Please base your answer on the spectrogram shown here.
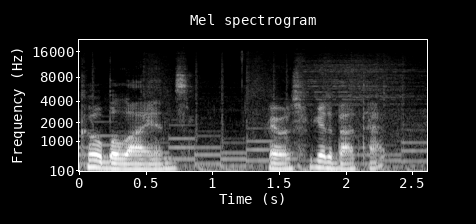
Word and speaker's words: Cobalions: the Montreal Akobo Lions I was about to say khob aliens and really cool accent but they like to pronounce and kobo lions I always forget about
